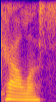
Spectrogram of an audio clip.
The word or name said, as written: callous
